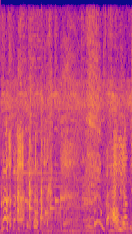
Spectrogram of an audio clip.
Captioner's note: phone ringing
